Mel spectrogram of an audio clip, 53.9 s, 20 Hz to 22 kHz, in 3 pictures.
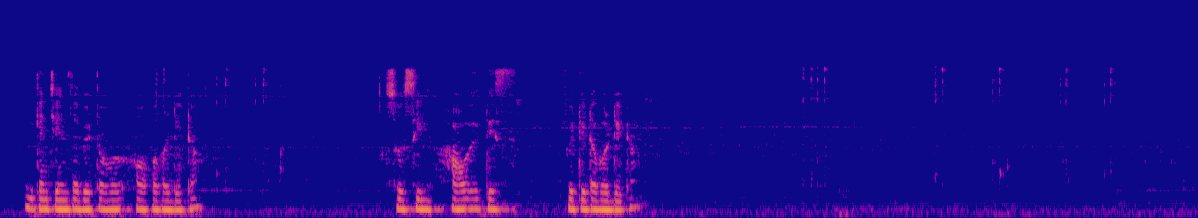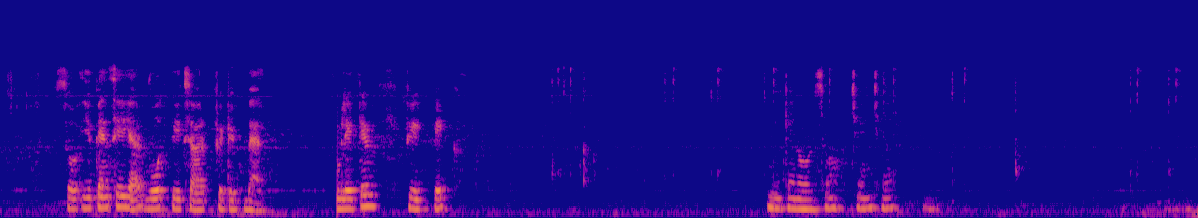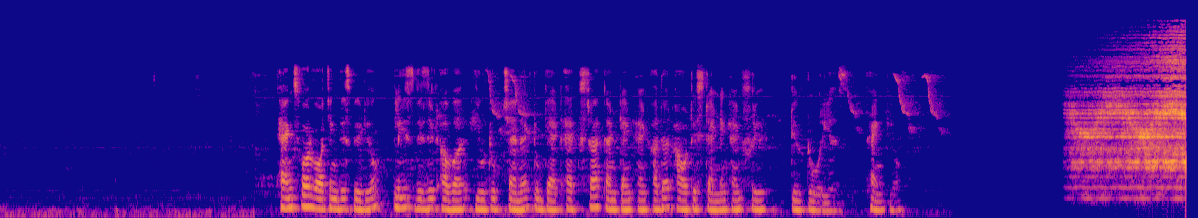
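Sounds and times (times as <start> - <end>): faint computer mouse clicks: 3.2 - 4.3, 12.0 - 12.6, 14.0 - 14.3, 14.9 - 15.2, 15.9 - 16.8, 26.2 - 27.0, 27.9 - 29.7, 34.9 - 35.8.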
